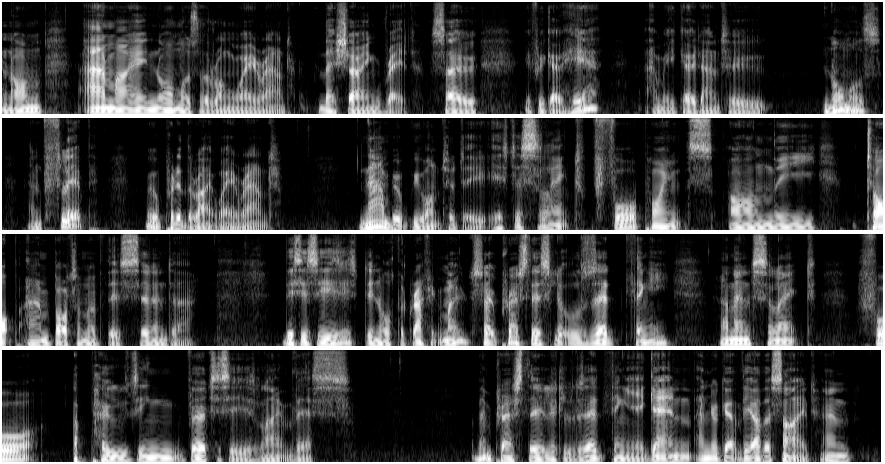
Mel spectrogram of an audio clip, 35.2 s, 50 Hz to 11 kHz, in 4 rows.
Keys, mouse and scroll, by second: 2.8 a, 4.7-9.4 drag, 15.8 click, 22.3 click, 24.3 click, 26.8 shift+click, 27.9 shift+click, 29.6 shift+click, 32.2 click.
